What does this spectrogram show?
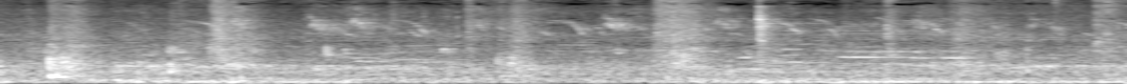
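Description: Birds calling in short bursts, with a few sharp knocks now and then.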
